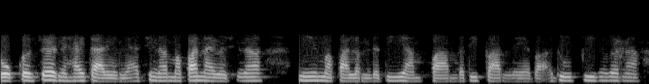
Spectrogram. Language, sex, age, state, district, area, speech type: Manipuri, female, 45-60, Manipur, Kakching, rural, conversation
